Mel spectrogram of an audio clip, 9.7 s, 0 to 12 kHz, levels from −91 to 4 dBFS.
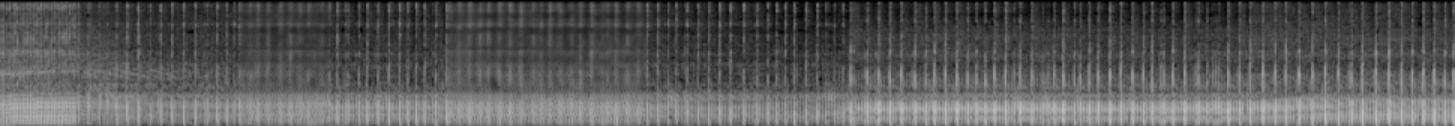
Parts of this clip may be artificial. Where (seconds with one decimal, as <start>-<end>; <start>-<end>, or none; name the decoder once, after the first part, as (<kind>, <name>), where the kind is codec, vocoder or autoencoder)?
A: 1.6-2.2 (vocoder, Vocos); 3.0-4.3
